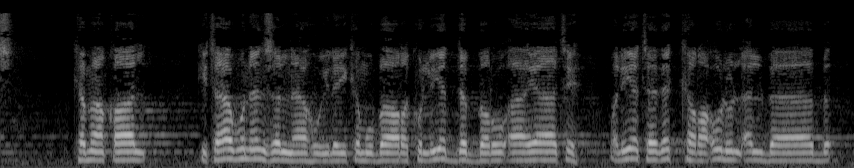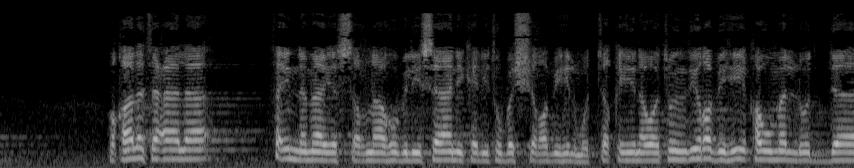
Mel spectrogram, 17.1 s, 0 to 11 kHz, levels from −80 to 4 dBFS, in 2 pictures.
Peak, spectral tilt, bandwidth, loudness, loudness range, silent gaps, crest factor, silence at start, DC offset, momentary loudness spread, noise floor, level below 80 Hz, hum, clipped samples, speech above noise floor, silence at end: -10 dBFS; -6 dB/octave; 8.8 kHz; -28 LUFS; 3 LU; none; 18 dB; 0 s; under 0.1%; 7 LU; -59 dBFS; -64 dBFS; none; under 0.1%; 31 dB; 0 s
